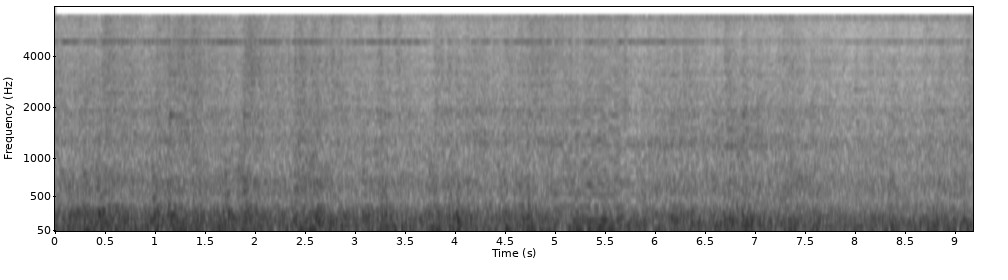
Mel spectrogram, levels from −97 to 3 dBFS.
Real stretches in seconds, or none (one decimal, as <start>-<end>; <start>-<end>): 0.0-5.0; 5.8-9.2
